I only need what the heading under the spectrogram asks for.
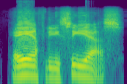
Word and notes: AFDCS: American English

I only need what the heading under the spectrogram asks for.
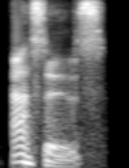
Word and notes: asses: British English

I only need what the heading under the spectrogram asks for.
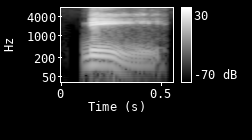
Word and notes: NI: American English

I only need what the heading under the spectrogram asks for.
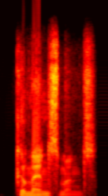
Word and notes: commencement: British English

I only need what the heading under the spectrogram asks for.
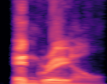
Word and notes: engrail: American English

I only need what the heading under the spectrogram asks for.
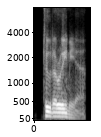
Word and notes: tularaemia: British English

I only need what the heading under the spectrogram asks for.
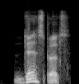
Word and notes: despot: British English

